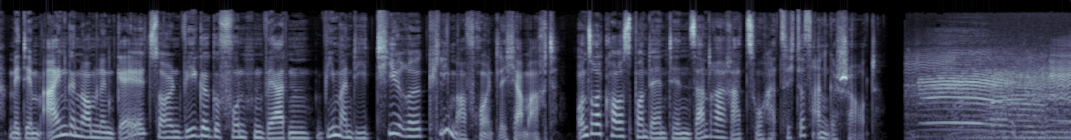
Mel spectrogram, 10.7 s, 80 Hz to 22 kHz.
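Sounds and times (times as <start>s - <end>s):
speech: 0.1s - 9.3s
sheep bleating at a research farm in Invercargill New Zealand: 9.1s - 10.6s.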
